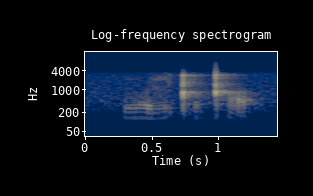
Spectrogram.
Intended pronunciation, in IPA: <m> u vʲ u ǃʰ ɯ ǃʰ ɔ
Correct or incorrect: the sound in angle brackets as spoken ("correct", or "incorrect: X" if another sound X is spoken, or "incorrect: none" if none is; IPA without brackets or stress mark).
correct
